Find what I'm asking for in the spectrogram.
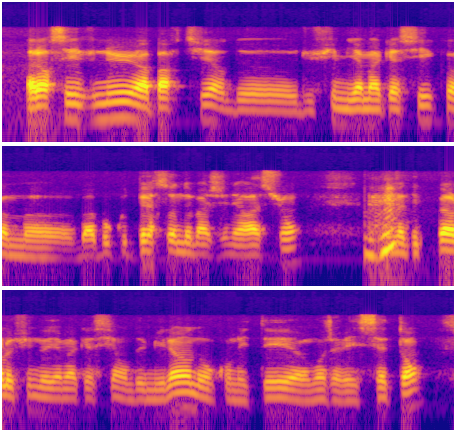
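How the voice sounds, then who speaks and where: A man with a fairly low pitch speaks at a moderate pace with fairly even intonation. His loudness rises and falls in big swings. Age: 20s. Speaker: parkour athlete. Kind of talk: interview. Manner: halting, repeats words.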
